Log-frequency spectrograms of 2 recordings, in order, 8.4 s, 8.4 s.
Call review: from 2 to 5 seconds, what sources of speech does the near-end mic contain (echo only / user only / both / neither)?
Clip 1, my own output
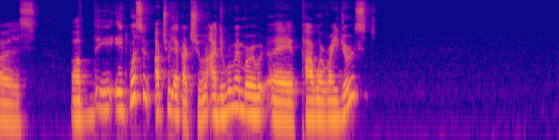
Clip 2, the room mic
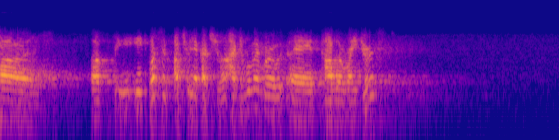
echo only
